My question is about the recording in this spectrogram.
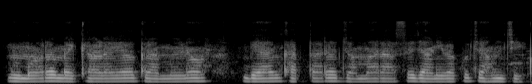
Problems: none marked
